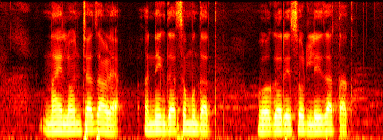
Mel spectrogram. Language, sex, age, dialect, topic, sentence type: Marathi, male, 18-24, Standard Marathi, agriculture, statement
